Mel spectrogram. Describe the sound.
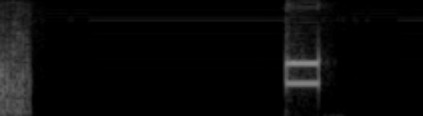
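Telephone dialing: a short noisy burst, then after a pause a brief two-tone keypad beep, with near silence between them.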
